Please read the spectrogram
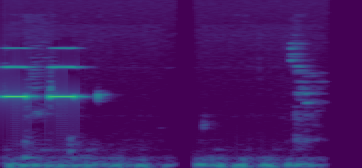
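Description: Digital multimeter beeping twice, two short high beeps in quick succession, followed by faint handling noise and small clicks as test leads are plugged into it.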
